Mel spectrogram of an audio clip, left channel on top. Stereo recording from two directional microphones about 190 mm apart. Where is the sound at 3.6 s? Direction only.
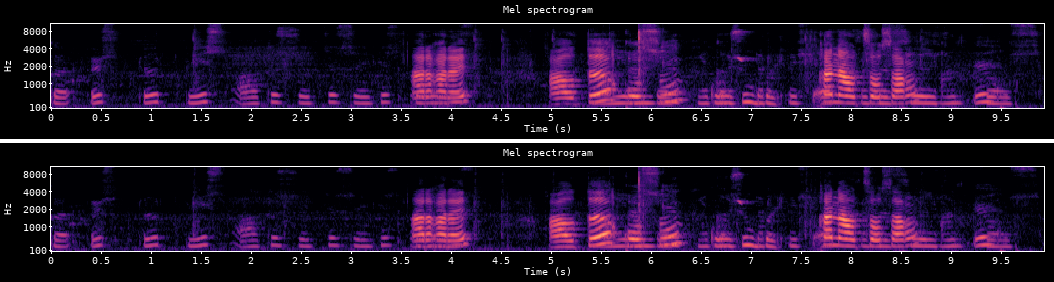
10° right (ahead or behind).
